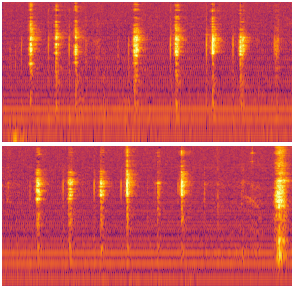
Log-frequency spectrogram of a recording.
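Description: A stylus scratches near the bottom edge of a flat, thin black-coated scratch art foil card held by a hand with long blue nails. Fourteen short, bright, dry scratching strokes come at uneven intervals, each stopping almost instantly, over a faint steady low hum.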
